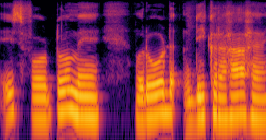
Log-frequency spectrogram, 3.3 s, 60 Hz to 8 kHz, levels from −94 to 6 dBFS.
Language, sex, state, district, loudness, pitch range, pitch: Hindi, male, Assam, Kamrup Metropolitan, -14 LUFS, 130-150 Hz, 140 Hz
